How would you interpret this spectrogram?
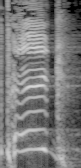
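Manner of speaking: very high, sharp shouted insult from the other car; woman yelling Pig. Retold or imitated. Woman in the other car yelling at him, high mock shout. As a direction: yell it at the swerving driver. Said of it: "she looks at him and goes".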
